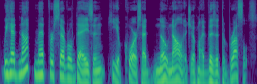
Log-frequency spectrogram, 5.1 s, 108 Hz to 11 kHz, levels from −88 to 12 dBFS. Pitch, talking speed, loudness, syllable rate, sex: 140 Hz, 220 wpm, -19 LUFS, 5.3 syllables/s, male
